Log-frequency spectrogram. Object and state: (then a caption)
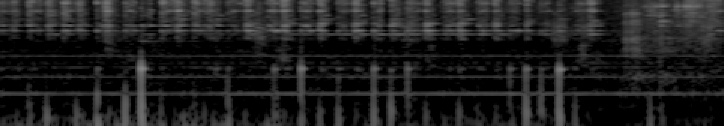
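Ceramic mug tapped with fingernails. Fingernails tap on a hollow, empty yellow ceramic Pikachu mug with ears and a handle, producing a quick, irregular series of light clinks. Each tap gives a short, glassy ring that fades almost at once, heard over a steady low hum.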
